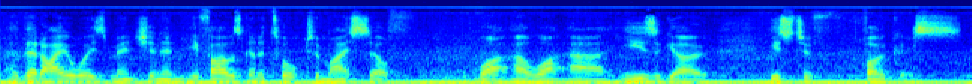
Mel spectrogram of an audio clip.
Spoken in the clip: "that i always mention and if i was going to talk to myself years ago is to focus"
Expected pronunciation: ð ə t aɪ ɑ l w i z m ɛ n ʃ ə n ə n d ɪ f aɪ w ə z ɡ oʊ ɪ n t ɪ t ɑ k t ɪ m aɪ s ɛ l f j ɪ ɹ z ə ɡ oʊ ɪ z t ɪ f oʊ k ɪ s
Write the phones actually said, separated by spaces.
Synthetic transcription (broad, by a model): ð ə t aɪ ɑ l w i z m ɛ n ʃ ə n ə n ɪ f aɪ w ə z ɡ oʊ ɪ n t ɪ t ɑ k t ɪ m aɪ s ɛ l f j ɪ ɹ z ə ɡ oʊ ɪ z t ɪ f oʊ k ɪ s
